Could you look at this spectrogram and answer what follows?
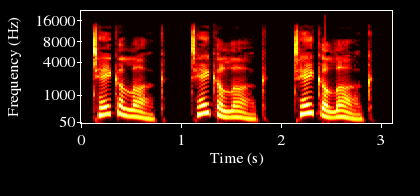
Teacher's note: The consonant K connects to the vowel A. When spoken naturally, the sounds merge so closely that it feels like one unit. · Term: consonant linking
